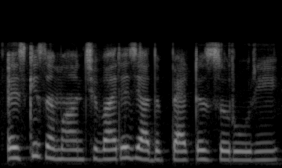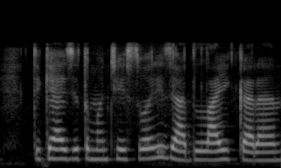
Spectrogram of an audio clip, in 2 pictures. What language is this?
Kashmiri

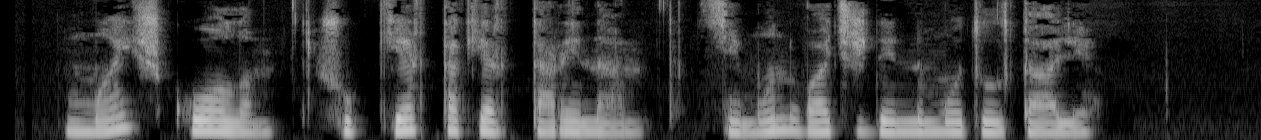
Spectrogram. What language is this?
Mari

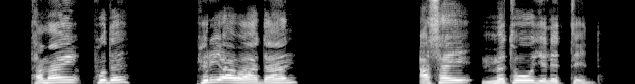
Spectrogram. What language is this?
Dawro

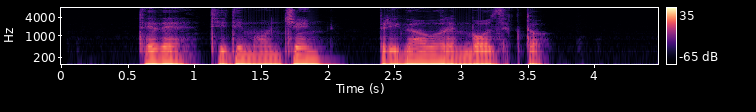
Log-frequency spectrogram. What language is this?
Mari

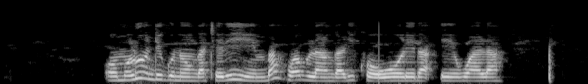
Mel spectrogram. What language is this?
Ganda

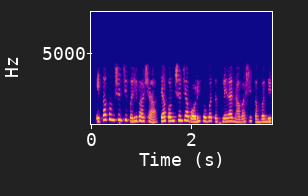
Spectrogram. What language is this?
Marathi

